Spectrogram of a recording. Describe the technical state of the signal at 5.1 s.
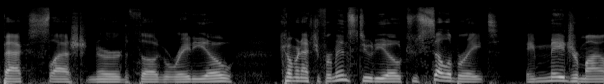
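At 5.1 s the signal is intact, with no audible fault of any kind at that point in the speech.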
